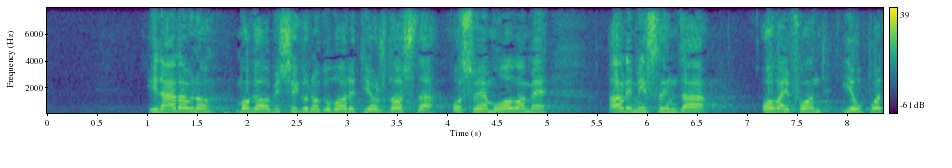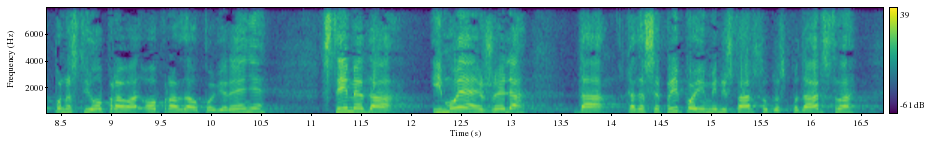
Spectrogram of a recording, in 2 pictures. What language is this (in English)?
Croatian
